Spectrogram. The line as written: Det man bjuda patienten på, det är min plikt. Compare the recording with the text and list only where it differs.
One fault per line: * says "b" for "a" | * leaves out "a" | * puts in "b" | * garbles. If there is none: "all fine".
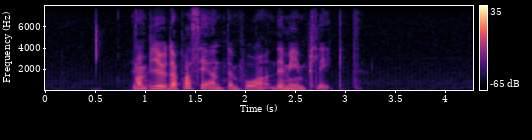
all fine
